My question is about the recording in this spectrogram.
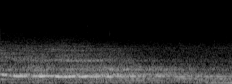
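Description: A man's voice holding one long, steady, hum-like note, a drawn-out syllable, that fades out near the end.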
